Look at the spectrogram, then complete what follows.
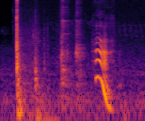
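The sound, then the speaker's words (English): An unlocked door is opened: a sharp latch click and a few softer knocks, then a short, falling hinge creak as it swings open. No one speaks. “Door's unlocked.”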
